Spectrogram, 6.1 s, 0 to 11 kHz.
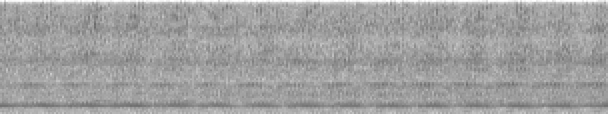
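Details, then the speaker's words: Hyundai SAC 55751 silent (59 dB) workshop air compressor running normally while filling its tank, about 1 minute to full pressure, shuts off at 8 bar maximum; quiet, even mid-pitched hum with soft regular pulsing, no knocks or rattles. "hopefully despite the compressor working and uh it takes about 1 minute for it to completely fill up the pressure"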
